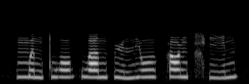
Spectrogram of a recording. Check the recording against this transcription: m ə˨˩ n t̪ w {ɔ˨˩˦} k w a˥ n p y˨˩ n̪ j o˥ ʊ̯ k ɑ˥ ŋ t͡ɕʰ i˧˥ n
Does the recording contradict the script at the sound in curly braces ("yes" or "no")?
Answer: yes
